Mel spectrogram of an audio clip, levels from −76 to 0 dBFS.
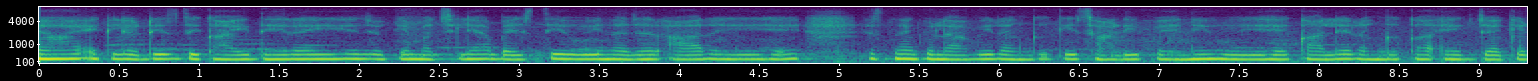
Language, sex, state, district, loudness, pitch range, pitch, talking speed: Hindi, female, Uttar Pradesh, Jyotiba Phule Nagar, -15 LUFS, 185-200 Hz, 190 Hz, 195 wpm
